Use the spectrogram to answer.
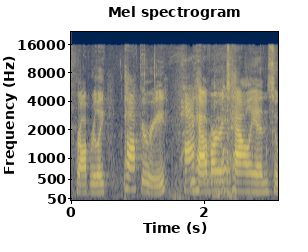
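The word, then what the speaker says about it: paccheri: as the Today Show team made sure I pronounce properly pocker we have our Italian so we want to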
